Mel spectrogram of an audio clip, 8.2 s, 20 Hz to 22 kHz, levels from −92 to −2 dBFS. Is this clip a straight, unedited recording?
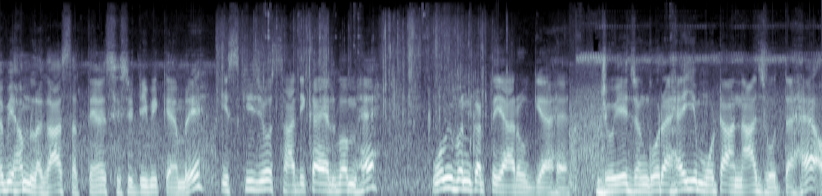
no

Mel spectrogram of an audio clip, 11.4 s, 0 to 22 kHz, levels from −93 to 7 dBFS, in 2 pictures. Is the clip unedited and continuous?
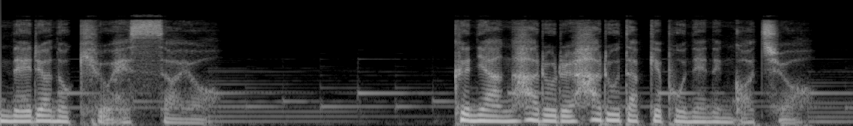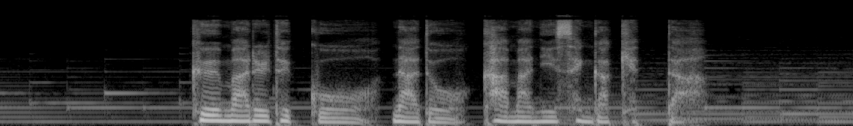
no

